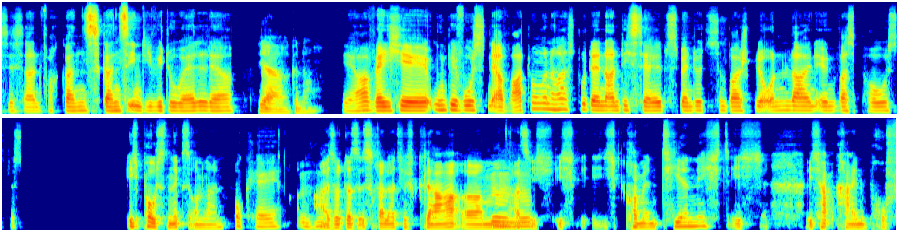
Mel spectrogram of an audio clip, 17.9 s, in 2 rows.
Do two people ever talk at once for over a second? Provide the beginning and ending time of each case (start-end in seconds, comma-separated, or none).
none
